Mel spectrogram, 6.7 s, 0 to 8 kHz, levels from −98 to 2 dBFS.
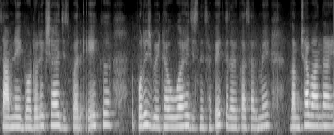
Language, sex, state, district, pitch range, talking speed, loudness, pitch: Hindi, female, Uttar Pradesh, Muzaffarnagar, 200-230 Hz, 190 wpm, -18 LUFS, 215 Hz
